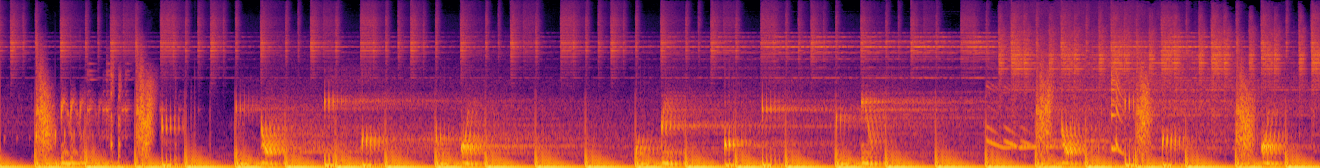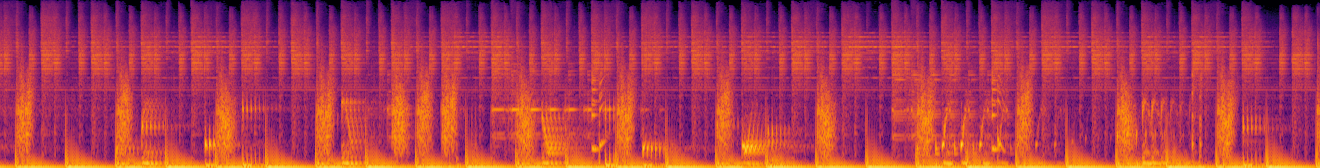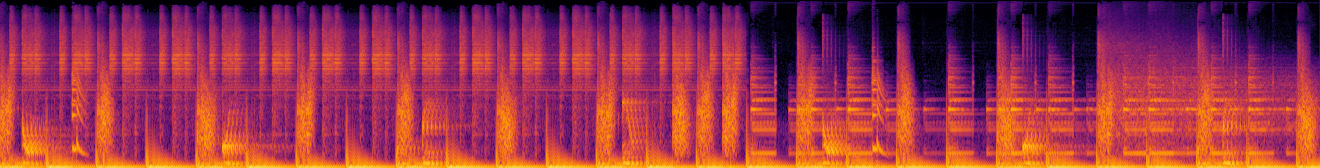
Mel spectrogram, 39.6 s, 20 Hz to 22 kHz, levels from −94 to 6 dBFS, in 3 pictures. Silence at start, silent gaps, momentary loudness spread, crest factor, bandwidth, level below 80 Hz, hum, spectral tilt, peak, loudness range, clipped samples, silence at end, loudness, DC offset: 0 s; none; 2 LU; 8 dB; 16 kHz; -10 dBFS; none; -4.5 dB/octave; 0 dBFS; 1 LU; under 0.1%; 0 s; -12 LUFS; under 0.1%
